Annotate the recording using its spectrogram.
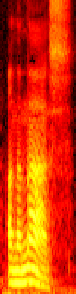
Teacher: ananas biraz daha s'yi uzatıyorum Türkçeye kıyasla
